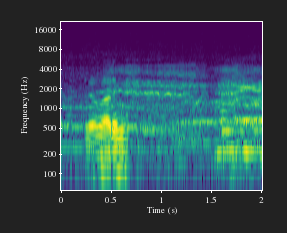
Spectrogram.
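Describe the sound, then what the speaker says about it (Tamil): A horse at the Anthiyur Gurunathaswamy festival horse market lets out a short, loud whinny close by, with crowd voices and market bustle around it. "இங்கே ஒரு குதிரை இருக்கு"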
